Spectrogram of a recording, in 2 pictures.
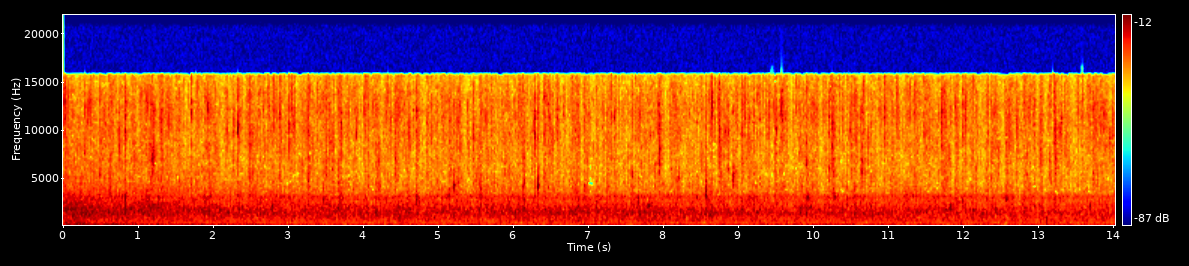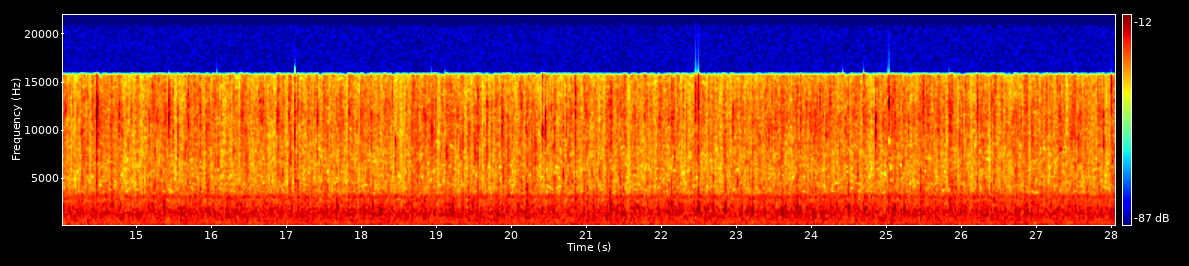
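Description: Steady rain falling on a wet paved road, a constant patter with single drops and splashes clicking out now and then.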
